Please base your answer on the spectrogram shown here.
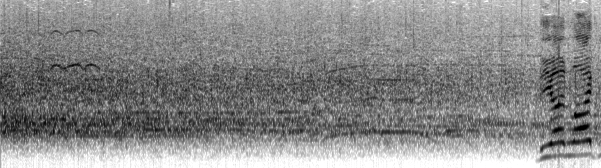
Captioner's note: applause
